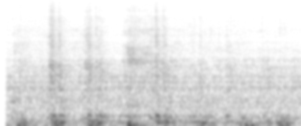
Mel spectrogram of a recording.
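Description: Bare feet thudding and slapping on a tile floor as children jump up and down, in a rhythm of about two landings a second.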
